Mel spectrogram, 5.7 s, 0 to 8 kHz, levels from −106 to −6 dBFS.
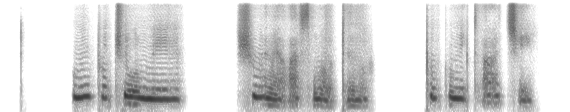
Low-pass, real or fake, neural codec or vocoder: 7.2 kHz; fake; codec, 16 kHz, 0.5 kbps, FreqCodec, smaller model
